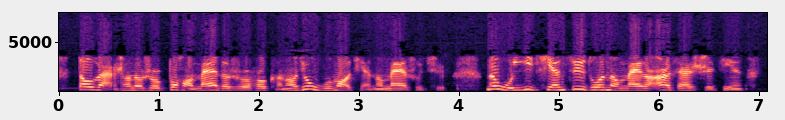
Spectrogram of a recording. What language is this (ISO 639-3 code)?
zho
